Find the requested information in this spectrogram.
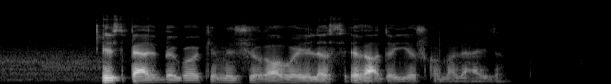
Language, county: Lithuanian, Alytus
